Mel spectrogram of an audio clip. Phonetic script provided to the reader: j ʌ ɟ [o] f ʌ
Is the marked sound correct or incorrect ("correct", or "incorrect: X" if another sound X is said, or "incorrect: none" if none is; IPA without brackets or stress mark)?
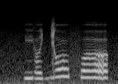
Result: incorrect: ɔ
